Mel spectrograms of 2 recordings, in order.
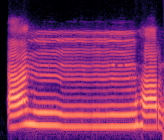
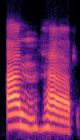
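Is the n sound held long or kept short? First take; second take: long; short. First: The n sound is held long. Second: The n sound is kept short. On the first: The speaker calls it wrong. "nggak boleh anhar" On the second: The speaker calls it right. "Harus anhar, satu harokat"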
